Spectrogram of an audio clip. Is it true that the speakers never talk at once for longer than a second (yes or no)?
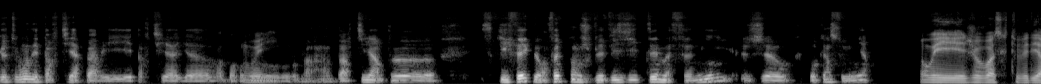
yes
